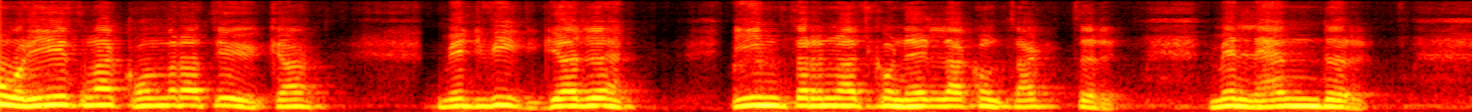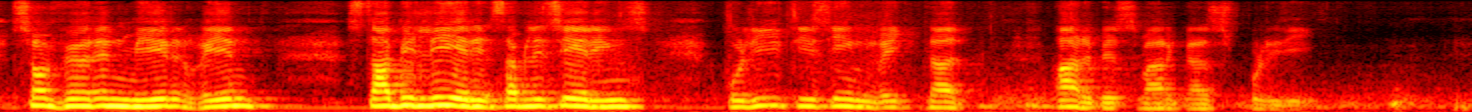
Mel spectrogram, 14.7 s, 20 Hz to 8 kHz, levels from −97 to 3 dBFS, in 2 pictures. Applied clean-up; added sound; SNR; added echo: neural separator model SepFormer DNS4.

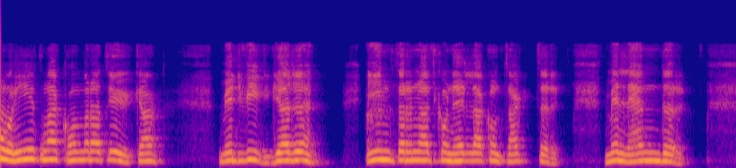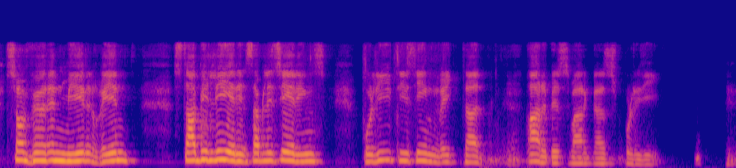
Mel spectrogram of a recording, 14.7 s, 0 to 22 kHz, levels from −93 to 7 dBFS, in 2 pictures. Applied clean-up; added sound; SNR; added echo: neural mask model DeepFilterNet 3.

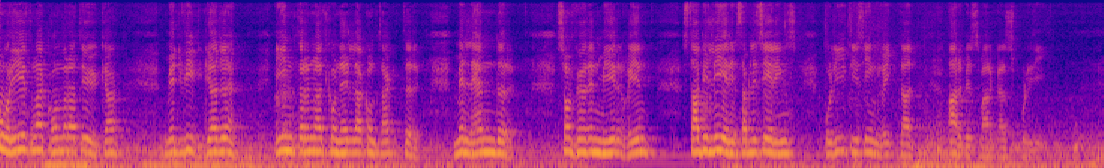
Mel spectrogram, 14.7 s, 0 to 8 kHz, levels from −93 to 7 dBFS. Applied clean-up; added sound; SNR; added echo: none; Thunder; 8 dB; reverberation time 0.4 s.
